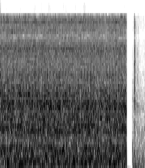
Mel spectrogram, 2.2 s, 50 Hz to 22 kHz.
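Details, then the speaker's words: 2009 BMW 318i E90 (believed 2.0 petrol) after repair, engine bay plastics refitted: even, steady idle with no stumble or shake, brief dropout; previously rough and shaking from cylinder 3 misfire, now running smooth. "and the now as you can see it's running really smooth it's running perfect"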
